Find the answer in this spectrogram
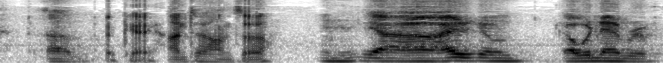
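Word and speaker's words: Hunter × Hunter: Hunter x Hunter does not deserve that, and by the way, we should not pronounce the X. Okay, Hunter x Hunter.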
